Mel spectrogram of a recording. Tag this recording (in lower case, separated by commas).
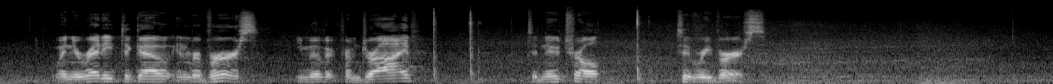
speech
